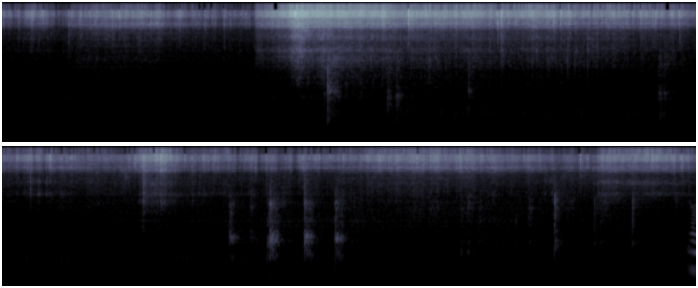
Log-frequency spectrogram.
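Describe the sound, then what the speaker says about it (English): Pancake batter frying in a buttered pan in a home kitchen makes a steady close sizzle that swells as the batter lands, with occasional light scrapes and taps over it. "So now I'm going to go ahead and drop my pancake batter into the pan."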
